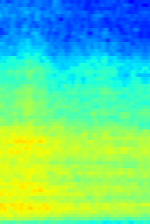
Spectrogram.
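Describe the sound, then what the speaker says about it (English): Airplane landing on an airport runway at night, a broad roaring engine wash that is loud and close and fades slightly over a brief moment. "Plane after plane hit the runway"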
